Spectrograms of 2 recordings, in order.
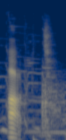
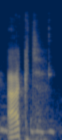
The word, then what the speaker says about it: Oct: Has anyone actually figured out how to pronounce Oct's name? I think it's Oct. It could be Act. And I think I used to say Act, but it's Oct.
